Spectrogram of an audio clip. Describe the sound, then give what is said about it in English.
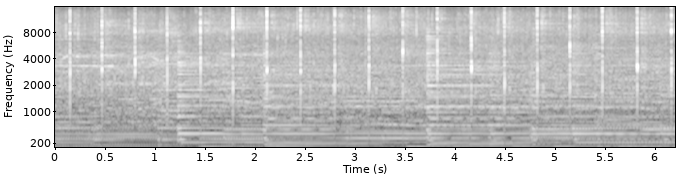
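An audience in Gamecock country claps steadily in time, sharp regular claps riding over sustained musical chords that shift underneath, with no talking. “I've never clapped this much in Gamecock country.”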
